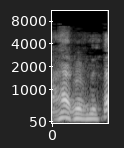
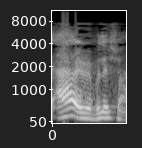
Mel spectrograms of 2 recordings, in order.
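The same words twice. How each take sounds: First: Repeated mock claim, dropping back in volume; softer echoed mockery. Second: Louder mock-proud claim of revelation; mocking a boaster. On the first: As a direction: echo the boast more quietly. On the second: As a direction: parody the eager show-off, stressing "had". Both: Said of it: "stand up and say".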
